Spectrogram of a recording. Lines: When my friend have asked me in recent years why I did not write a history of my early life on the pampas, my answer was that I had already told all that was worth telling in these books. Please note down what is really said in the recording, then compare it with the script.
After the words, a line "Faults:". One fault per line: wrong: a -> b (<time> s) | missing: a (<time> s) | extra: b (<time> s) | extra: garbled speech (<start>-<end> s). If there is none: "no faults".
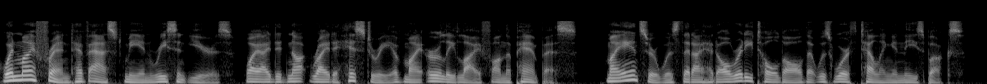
When my friend have asked me in recent years why I did not write a history of my early life on the pampas, my answer was that I had already told all that was worth telling in these books.
Faults:
no faults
